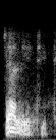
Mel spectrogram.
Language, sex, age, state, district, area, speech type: Hindi, male, 45-60, Madhya Pradesh, Hoshangabad, rural, conversation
